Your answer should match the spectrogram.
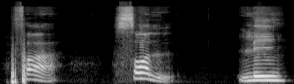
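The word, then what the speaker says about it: فَصَلِّ: লামের জের লি ভাঙ্গা ভাঙ্গা উচ্চারণ ফা সল লি ফা সল লি একসঙ্গে উচ্চারণ ফাসললি ফাসললি ফাসল্লি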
